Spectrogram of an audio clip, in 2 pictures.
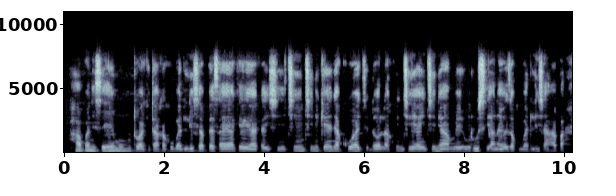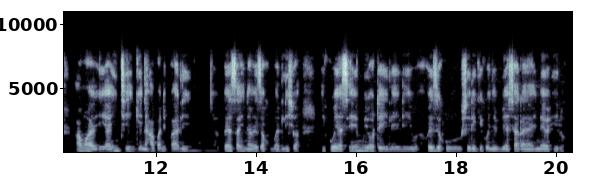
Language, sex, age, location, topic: Swahili, male, 18-24, Wajir, finance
